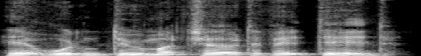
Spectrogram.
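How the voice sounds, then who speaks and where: A woman voicing an awkward, slow-witted young country man who talks in a coarse, drawling way. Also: rumbling low, sing-song, pitched below the performer's own voice, full character voice.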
